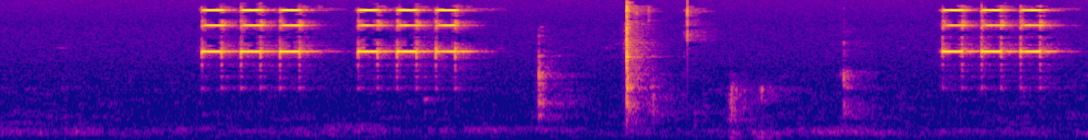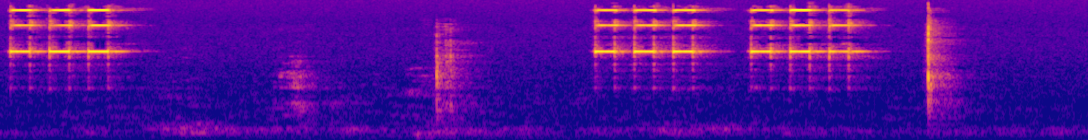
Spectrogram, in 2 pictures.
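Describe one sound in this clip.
An electronic tester beeps in quick pairs of high pulsing tones.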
